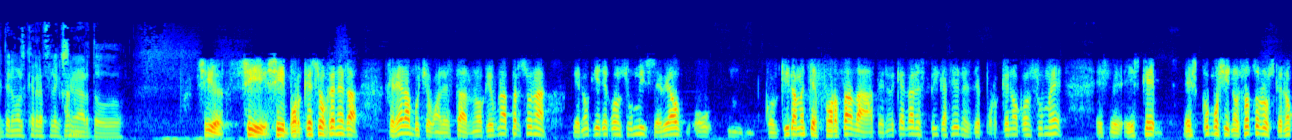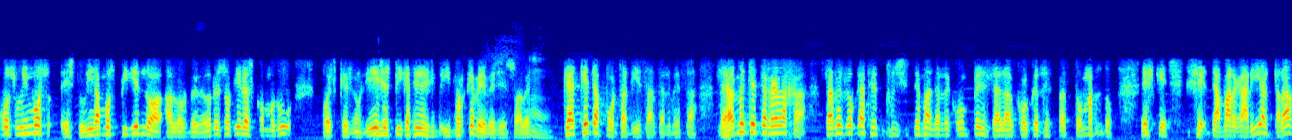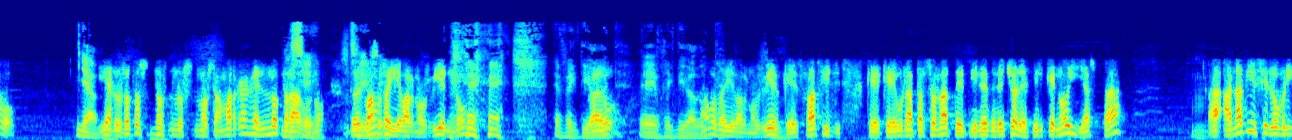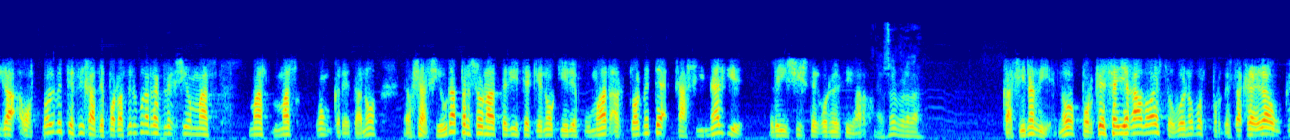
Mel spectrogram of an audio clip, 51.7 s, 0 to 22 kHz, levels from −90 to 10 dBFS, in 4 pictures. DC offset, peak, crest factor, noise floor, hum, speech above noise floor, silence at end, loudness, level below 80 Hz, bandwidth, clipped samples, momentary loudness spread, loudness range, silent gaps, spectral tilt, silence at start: under 0.1%; 0 dBFS; 22 dB; -63 dBFS; none; 40 dB; 0.1 s; -22 LUFS; -60 dBFS; 11.5 kHz; under 0.1%; 14 LU; 5 LU; none; -5.5 dB/octave; 0 s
